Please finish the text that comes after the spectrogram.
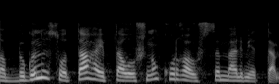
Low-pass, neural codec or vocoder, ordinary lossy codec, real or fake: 7.2 kHz; none; AAC, 48 kbps; real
